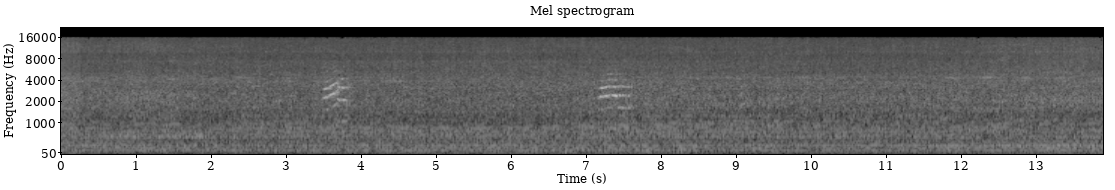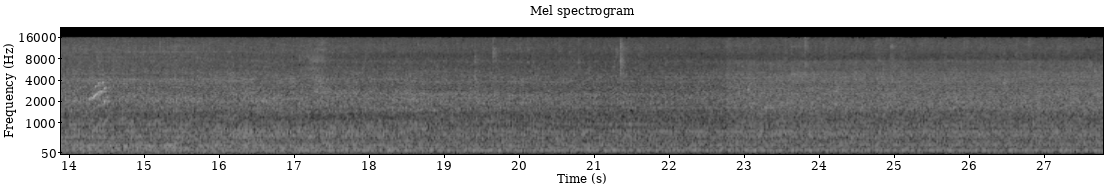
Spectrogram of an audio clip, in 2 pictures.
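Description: Air bubbles stream and gurgle in water.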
